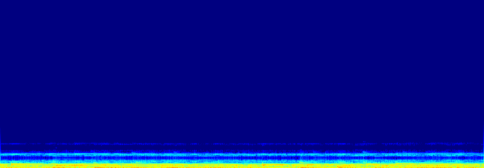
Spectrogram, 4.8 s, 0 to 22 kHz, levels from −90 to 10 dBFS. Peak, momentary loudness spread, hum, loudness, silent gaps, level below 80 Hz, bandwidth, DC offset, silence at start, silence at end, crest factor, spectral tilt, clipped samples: -8 dBFS; 2 LU; none; -24 LUFS; none; -24 dBFS; 2 kHz; under 0.1%; 0 s; 0 s; 12 dB; -15 dB/octave; under 0.1%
